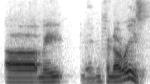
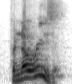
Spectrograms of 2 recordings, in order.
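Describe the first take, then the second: First: Said in the usual way. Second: "no" hit much higher and louder, falling after; stress on no. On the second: Shown as a demonstration. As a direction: punch the word "no" hard. Repeats phrase with emphasis.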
